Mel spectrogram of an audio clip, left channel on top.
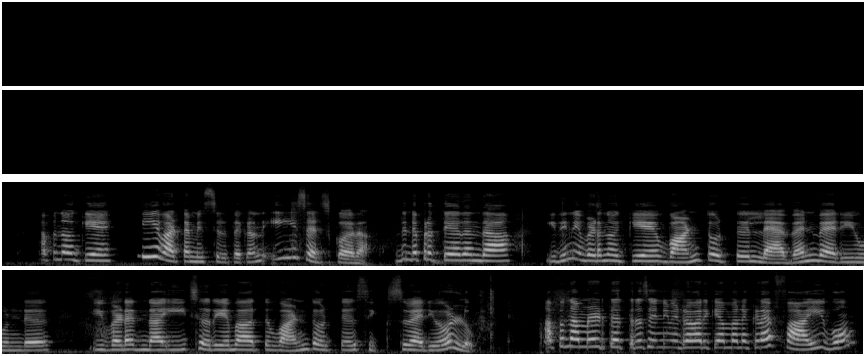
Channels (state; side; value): silent; left; digital silence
